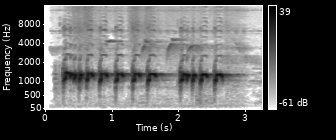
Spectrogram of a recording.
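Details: Local zebra dove, a loud and lively singer with a big voice, used as a lure so other doves answer at once. A rapid run of rolling, bubbly coos, two phrases of several quick repeated notes separated by a short pause.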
